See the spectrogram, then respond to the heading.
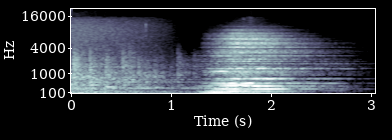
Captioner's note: xbox sound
